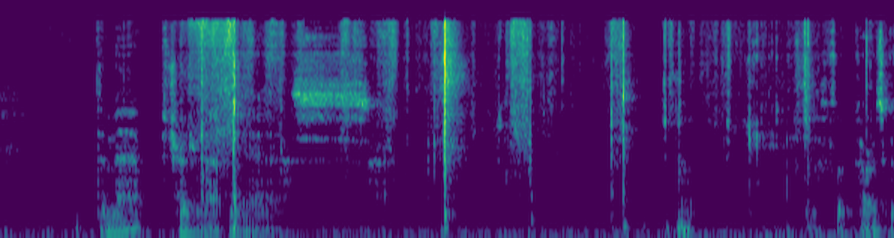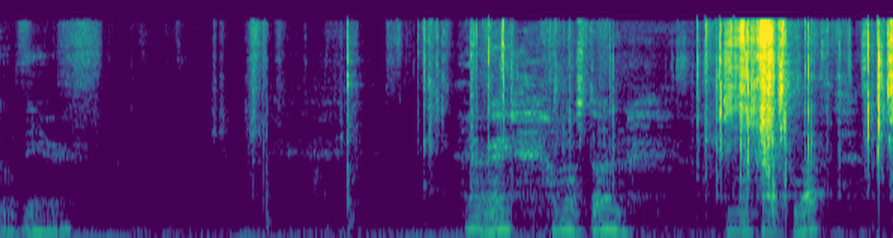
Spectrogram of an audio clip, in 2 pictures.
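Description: Playing cards rustle and flick as hands sort through them.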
